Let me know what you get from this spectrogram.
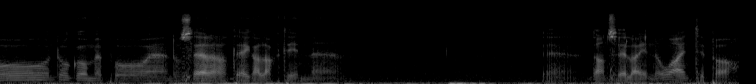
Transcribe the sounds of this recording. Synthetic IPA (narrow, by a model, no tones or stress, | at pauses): d̪oːɡoːmɛpʰɔd̪oːseːɾd̪ɛɑt̪ʰɛɡhɑɾlɑkt̪ɪn | d̪ɑnseːlɑɪnːuːæɪnt̪ʰɪpʰɑ̰ː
